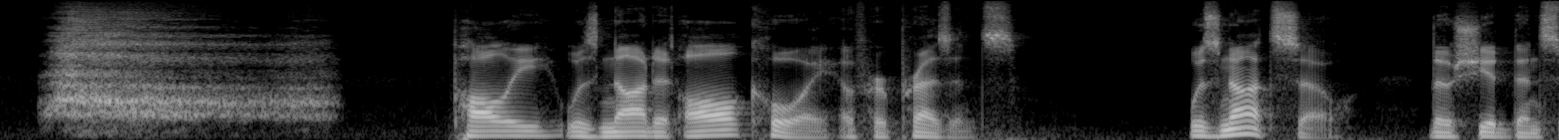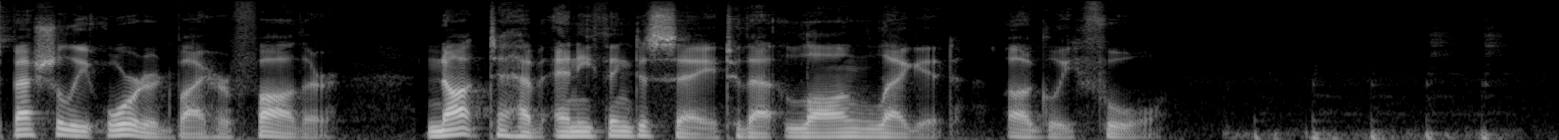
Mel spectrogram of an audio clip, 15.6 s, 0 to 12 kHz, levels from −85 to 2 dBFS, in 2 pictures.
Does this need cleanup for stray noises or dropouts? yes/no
yes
